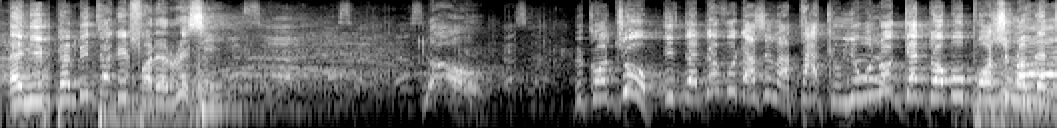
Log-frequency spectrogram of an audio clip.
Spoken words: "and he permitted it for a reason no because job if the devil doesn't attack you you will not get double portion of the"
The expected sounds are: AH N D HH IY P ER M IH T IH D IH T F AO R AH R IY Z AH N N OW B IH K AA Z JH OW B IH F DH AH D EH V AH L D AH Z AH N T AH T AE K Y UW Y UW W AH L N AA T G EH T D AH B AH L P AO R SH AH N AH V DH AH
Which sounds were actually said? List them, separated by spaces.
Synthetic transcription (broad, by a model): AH N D HH IY P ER M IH T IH D IH T F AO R AH R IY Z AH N N OW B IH K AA S JH OW B IH F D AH D EH V AH L D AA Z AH N T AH T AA K Y UW Y UW W AH L N AA T G EH T D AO B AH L P AO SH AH N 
